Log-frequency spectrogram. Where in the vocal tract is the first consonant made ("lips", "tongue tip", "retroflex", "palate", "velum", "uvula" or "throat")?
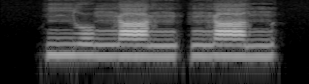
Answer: palate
